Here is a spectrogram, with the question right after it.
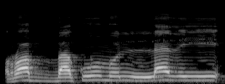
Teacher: یا ساکن ہے، اس سے پہلے زیر ہے تو اس کو 1 الف کی مقدار کھینچ کر پڑھیں گے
